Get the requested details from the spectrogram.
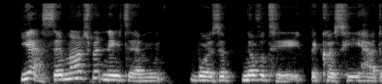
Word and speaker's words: Nedham: Marchamont Nedham? – Yes, or Needham.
